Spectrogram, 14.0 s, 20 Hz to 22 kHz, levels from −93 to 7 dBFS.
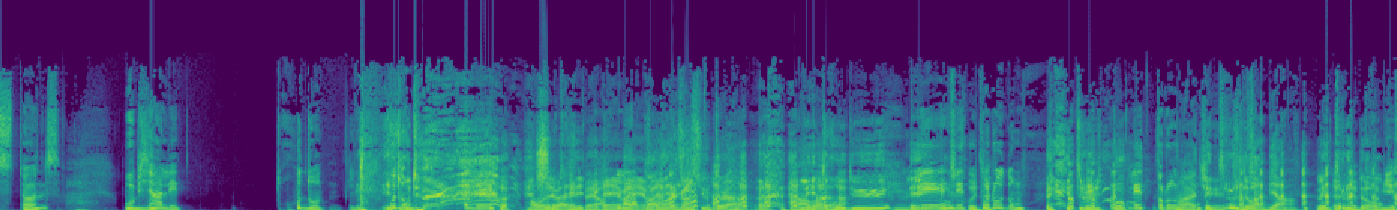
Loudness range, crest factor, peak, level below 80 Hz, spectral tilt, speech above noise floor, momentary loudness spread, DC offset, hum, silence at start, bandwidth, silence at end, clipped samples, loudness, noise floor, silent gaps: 5 LU; 12 dB; 0 dBFS; -36 dBFS; -4 dB/octave; 55 dB; 7 LU; under 0.1%; none; 0 s; 16 kHz; 0 s; under 0.1%; -12 LUFS; -67 dBFS; none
